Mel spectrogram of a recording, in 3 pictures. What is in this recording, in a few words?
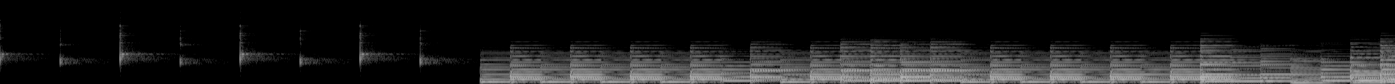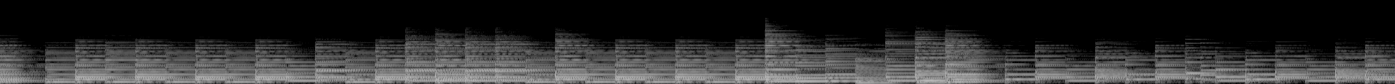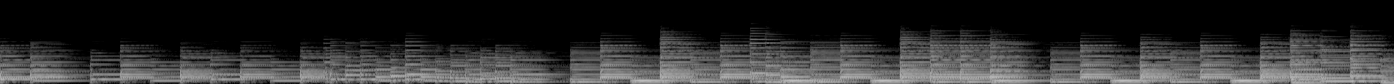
arkansas traveler, clarinet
